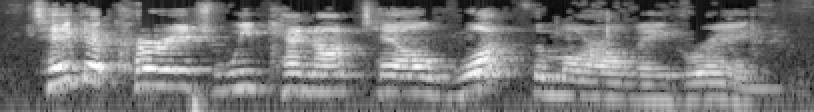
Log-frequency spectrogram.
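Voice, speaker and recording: A man speaks at a very slow pace with very wide pitch swings. There is audible room echo. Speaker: preacher. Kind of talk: sermon. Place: church.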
